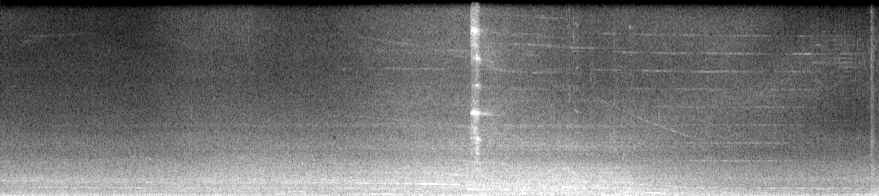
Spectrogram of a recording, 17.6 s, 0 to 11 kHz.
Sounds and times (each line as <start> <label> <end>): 7.5 Night-trams 17.5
